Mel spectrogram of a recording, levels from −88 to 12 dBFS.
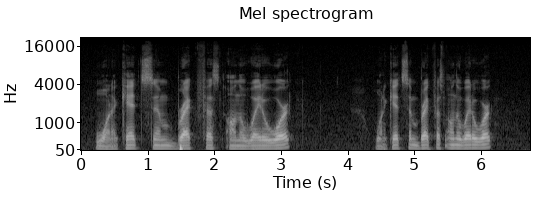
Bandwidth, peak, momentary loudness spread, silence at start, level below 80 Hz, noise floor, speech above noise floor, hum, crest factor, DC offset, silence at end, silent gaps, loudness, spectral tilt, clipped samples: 19 kHz; -6 dBFS; 9 LU; 0.2 s; -42 dBFS; -61 dBFS; 35 dB; none; 22 dB; under 0.1%; 0.6 s; none; -27 LUFS; -5 dB/octave; under 0.1%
